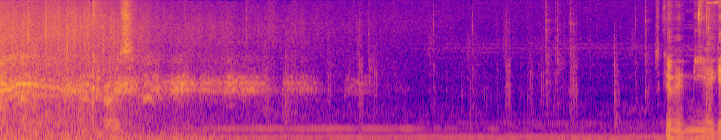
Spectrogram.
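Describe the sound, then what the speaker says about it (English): Crows cawing in the video game Alan Wake: a harsh caw at the start and another near the end, over a low steady game hum and scattered ticking sounds. "Crows."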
